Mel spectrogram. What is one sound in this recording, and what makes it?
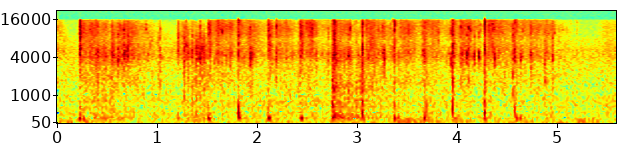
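Footsteps crunch on the ground in a quick rhythm.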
